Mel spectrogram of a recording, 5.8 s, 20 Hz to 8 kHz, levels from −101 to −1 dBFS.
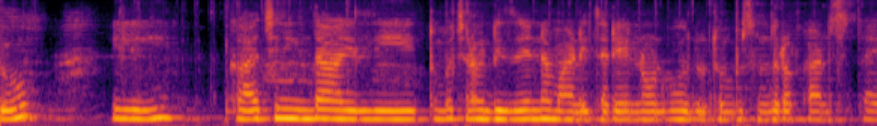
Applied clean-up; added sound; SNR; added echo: neural separator model SepFormer DNS4.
